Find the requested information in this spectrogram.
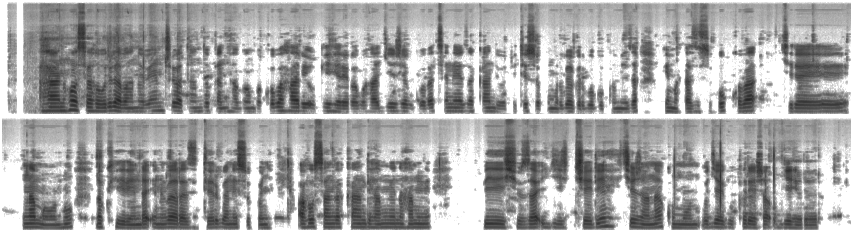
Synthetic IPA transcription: aɦaːn̥uɦo̞ːse̞aɦuβuɾiɾaβaːnhuβe̞ːnt͡ʃiβataːndukaɲeɦaɡo̞ːmbakuβaɦaɾiub̚ɡiːɦe̞ɾe̞ɾo̞βuɦaɟiʒe̞b̚ɡuːβat͡se̞ne̞ːzakaːndiβufitisukumuɾɡwe̞ːɡo̞ɾɡwoɡuko̞me̞zakwiːmakazisikukʰuβa | ciɾe | ŋamuːn̥huno̞kwiːɾiːndaʔinɡwaːɾazitʰe̞ɾɡwanisokuɲea̰ɦusaːŋɡakʰaːndiɦamŋe̞naɦamŋe̞ | βiçuzaʔiɟit͡ʃiɾiciʒanakumuːnhuːɟijeɡukʰo̞ɾe̞ːʃaʔubɟiːheɾe̞ɾo

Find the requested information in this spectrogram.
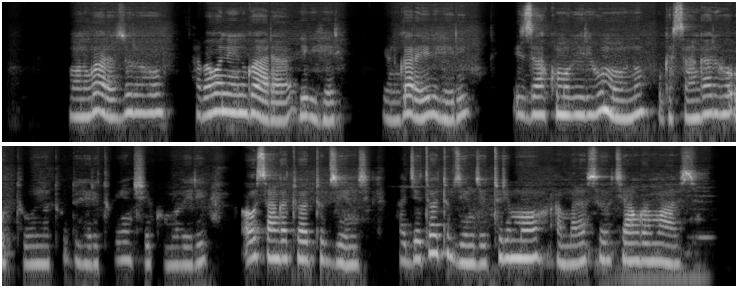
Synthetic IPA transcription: muːnɡwaːɾazuɾuho | haβaho̞niːnɡwaːɾajiβiɦe̞ɾi | jonɡwaːɾajiβiɦe̞ɾi | izakumuβiɾiwumuːn̥huuɡasaːŋɡahaɾiɦo̞utʰuːn̥utwuduɦe̞ɾitwiːnʃikʰumuβiɾi | a̰hosaːŋɡatwatubɟiːmje | haɟihetwaːtubɟiːmzetuɾimo̞amaɾaso̞caːŋɡwaːmaːzi̥

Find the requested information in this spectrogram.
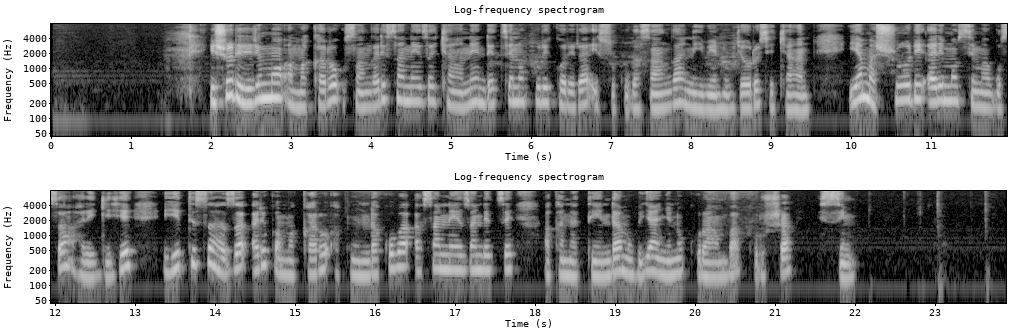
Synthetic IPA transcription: iʃuːɾiɾiɾimo̞ʔamakʰaɾo̞usaːŋɡaɾisane̞ːzacaːne̞nde̞t͡se̞no̞kuɾiko̞ɾe̞ɾaʔisukuɡasaːŋɡaniβiːnhuβjo̞ːɾo̞çe̞caːne̞ijamaʃuːɾiʔaɾimosimaɡusahaɾiɟihe̞ihitisaːzaʔːɾikoamakaɾo̞ʔakuːndakuβaʔasane̞ːzande̞t͡se̞akanatiːndamuβuɾjaːɲino̞kuɾaːmbakuɾuʃa | isima

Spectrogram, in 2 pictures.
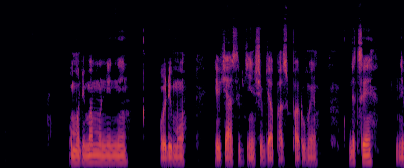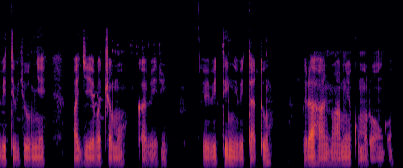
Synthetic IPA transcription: umuɾimamunini | uɾimo | iβjaːzibɟiːnʃibɟaːpazu̥pʰaɾumwe̞ | nde̞t͡se̞ | niβitibjuːmɲe̞ | βaɟije̞βat͡ʃamo | kʰaβḭɾi | iβiβitiniβitatu | βiɾaɦaːn̥huhamŋe̞kʰumuɾo̞ːŋɡo̞

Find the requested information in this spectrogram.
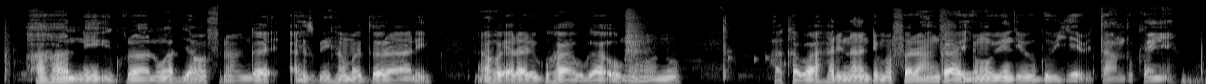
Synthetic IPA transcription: aɦaniːɡuɾanwaɾɟamafaɾaːŋɡa̰ːzwiŋamado̞ɾaːɾḭ | na̰ɦo̞ja̰ɾaɾiɡuɦaːβɡaʔṵmuːn̥hu | hakaβaɦaɾinaːndiamafaɾaːŋɡajo̞̰muβiːndiβiɡuβje̞βḭtaːndukaɲe̞̰

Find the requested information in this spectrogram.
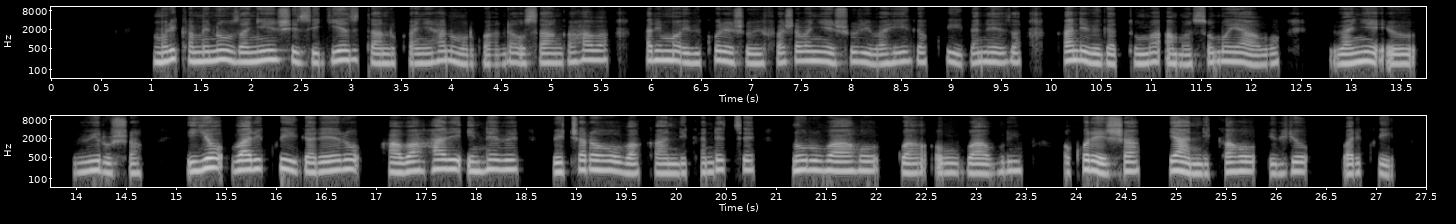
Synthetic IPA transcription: muɾikaminuːzaɲiːnʃiziɟijezitaːndukʰaɲe̞ɦano̞muɾɡwaːndausaːŋɡaɦaβa | haɾimo̞iβikʰo̞ɾe̞ːʃo̞βifaʃaβaɲe̞ːʃuːɾiβaɦiːɡakwiːɡane̞ːzakʰaːndiβiɡatumaʔamaso̞mo̞jaːβo̞ | iβaɲ | βiɾuʃaho | ijo̞βaɾikwiːɡaɾe̞ːɾo̞ | haβahaɾiʔin̥e̞βe̞ | βit͡ʃaɾaho̞βakʰaːndikʰande̞t͡se̞ | nuɾuβaɦo̞ɡwɡwaβuɾi | okʰo̞ɾe̞ːʃa | jaːndikʰaɦo̞iβjo̞ | βa̰ɾikwiːɡ̥a

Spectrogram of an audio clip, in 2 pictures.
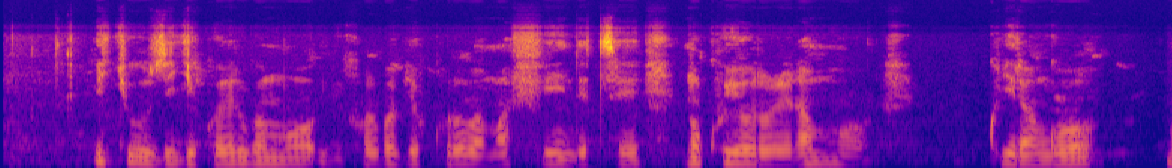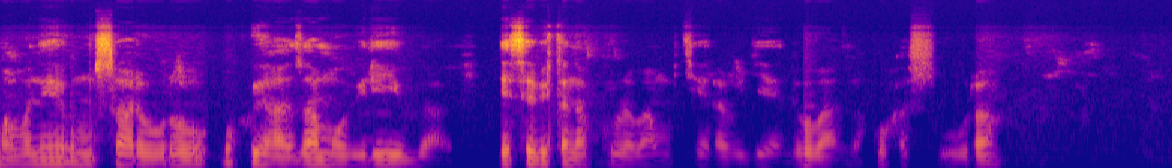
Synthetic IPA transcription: icuziɟiko̞ɾe̞ɾɡwamo̞iβikʰo̞ɾɡwabjo̞kuɾoβamafinde̞t͡se̞nokʰujo̞ɾo̞ɾe̞ɾamo̞ | kuɟiɾaŋɡo̞ | βaβo̞ne̞umusaɾuɾo̞wokwihazamuβiɾibɡa | nde̞t͡se̞βikanakuɾuɾaβamuce̞ːɾaɾuɟe̞ːndo̞βaːzakuhasuːɾa

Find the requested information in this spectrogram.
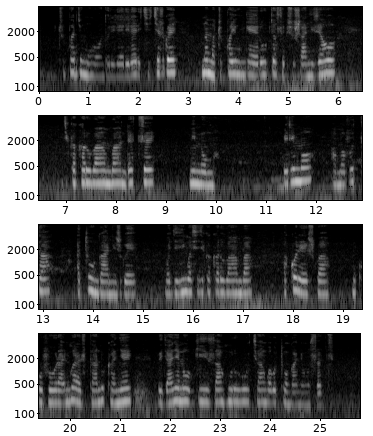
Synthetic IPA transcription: it͡ʃupaɾɟuːmuhoːndo̞ɾiɾe̞ɾiɾe̞ɾiciciʒɡwe̞ | namat͡ʃupajuːmŋe̞ːɾubjo̞ːse̞βiʃuʃaːɲiʒe̞ho̞ | iɟikakaɾuβaːmbande̞t͡se̞ | ninuma | βiɾimo̞amavutaː | tuːŋɡaniʒɡwe̞ | muɟihiːŋɡwaciɟikakaɾuβaːmbaː | ko̞ɾe̞ʃkwa | mukuvuːɾainɡwaːɾazitaːndukaɲe̞ziɟaːɲe̞nub̚ɡiːzaŋ̥uɾuβucaːŋɡwaɡutuːŋɡaɲaumusat͡si̥

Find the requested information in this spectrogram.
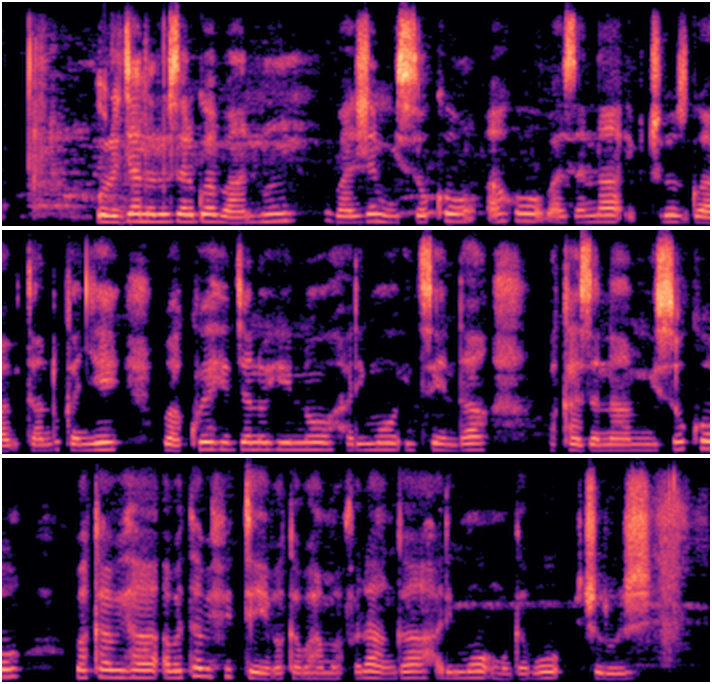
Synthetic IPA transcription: uɾuɟano̞ɾuzaɾɡwaːβaːn̥hu | βaʒe̞mŋiːso̞kʰo̞aho̞βa̰zanaḭβit͡ʃuɾuːzɡwaβitaːndukaɲe̞βakuɾeɦiβɟano̞hiːno̞haɾimo̞int͡seːnda | βakazanamŋiːso̞kʰo̞ | βakaβiɦaːβataβifitʰe̞βakaβahamafaɾaːŋɡaha̰ɾimo̞umuɡaβo̞βit͡ʃuɾuːʒe̥

